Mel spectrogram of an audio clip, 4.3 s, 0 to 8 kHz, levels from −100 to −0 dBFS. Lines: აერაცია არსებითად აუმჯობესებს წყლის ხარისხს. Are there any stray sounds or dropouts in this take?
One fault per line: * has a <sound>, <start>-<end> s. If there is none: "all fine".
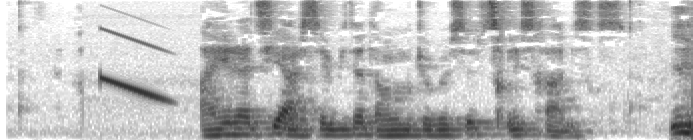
* has a chirp, 0.6-1.1 s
